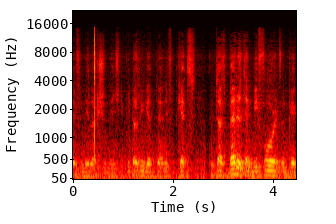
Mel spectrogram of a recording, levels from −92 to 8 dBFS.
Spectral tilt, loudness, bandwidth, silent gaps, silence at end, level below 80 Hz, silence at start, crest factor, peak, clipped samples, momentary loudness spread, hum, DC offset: -5 dB/octave; -32 LUFS; 15.5 kHz; none; 0 s; -48 dBFS; 0 s; 26 dB; -6 dBFS; under 0.1%; 15 LU; none; under 0.1%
